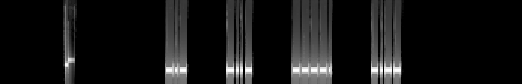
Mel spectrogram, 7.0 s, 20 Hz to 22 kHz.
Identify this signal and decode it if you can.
Morse code, heard as a keyed tone, about 40 wpm, spaced as for 14 wpm, 700 Hz. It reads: KX9Y
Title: USA Call Signs - 4 Characters - 6x Character Spacing - 40wpm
